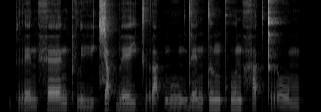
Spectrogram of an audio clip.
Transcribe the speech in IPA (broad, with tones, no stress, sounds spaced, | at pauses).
p r e˧ n h ɛː˦˥ ŋ pʰ l iː˧ t͡ɕ a˥˩ p̚ b eː˥˩ j k r a˨˩ k̚ m uː˨˩ ŋ d e˦˥ n t ɯ˥˩ ŋ pʰ u˥˩ n h a˨˩ k̚ t r o˧ m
